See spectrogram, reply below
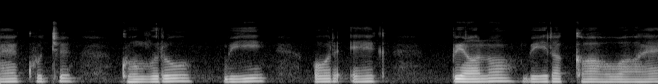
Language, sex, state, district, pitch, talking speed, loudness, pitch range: Hindi, male, Uttar Pradesh, Shamli, 130 Hz, 90 wpm, -20 LUFS, 125-140 Hz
